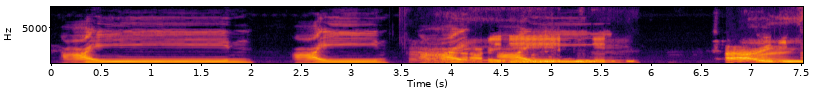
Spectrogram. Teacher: হলকের মধ্যখান বা কণ্ঠনালীর মধ্যখান। আমাদের এক কথায় গলার মধ্যখান থেকে এই আইনটা বের হবে।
